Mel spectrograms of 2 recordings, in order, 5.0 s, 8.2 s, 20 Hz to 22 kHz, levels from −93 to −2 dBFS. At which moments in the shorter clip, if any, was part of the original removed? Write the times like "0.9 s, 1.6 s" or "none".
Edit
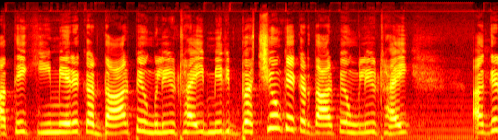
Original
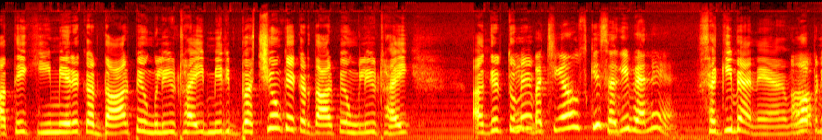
none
